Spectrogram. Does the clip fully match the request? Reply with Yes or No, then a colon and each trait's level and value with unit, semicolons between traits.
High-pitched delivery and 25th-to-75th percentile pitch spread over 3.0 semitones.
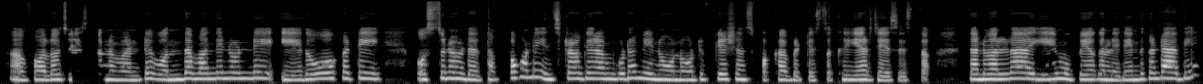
Yes: high, 235 Hz; average, 3.6 semitones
